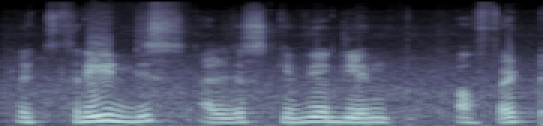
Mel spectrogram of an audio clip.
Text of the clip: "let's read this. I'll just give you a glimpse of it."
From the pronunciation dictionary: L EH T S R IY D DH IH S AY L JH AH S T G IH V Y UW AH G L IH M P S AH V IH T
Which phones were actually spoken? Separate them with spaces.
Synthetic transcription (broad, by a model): L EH T S R IY D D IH S AY L JH AH S T G IH V Y UW AH G L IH M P AH F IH T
